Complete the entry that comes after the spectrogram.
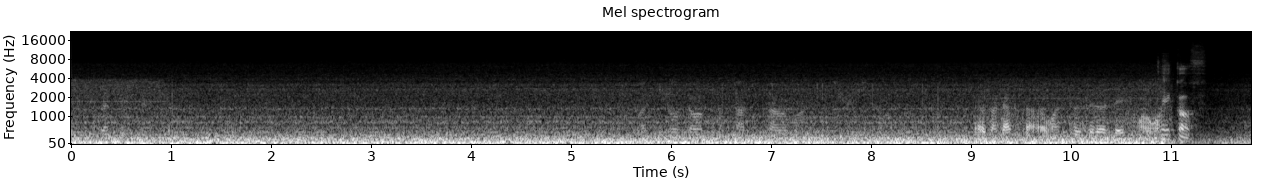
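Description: A Singapore Airlines A350 takes off from Johannesburg, a steady, loud broadband jet roar filling the cabin throughout, with a brief clatter and drop in level near the end.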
